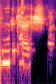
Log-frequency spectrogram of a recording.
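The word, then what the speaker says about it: Mikes: the pronunciation is george mikkesh which is the hungarian pronunciation judy always says to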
